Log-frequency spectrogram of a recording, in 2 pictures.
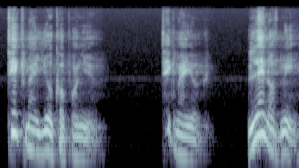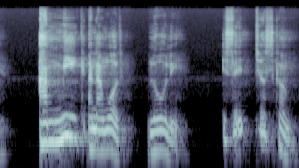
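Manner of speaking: low, soft, gentle invitation; tender Jesus. Acted. Jesus quoted softly to the troubled church. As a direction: coax the weary in close.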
